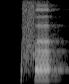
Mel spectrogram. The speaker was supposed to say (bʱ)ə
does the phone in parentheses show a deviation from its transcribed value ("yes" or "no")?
yes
